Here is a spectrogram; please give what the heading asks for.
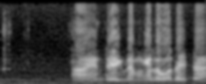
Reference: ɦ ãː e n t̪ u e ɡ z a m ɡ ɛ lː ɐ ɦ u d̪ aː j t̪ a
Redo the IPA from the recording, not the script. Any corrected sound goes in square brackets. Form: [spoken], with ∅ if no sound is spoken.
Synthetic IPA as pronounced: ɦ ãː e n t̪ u e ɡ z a m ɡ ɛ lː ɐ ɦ [o] d̪ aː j t̪ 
